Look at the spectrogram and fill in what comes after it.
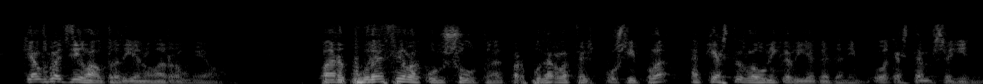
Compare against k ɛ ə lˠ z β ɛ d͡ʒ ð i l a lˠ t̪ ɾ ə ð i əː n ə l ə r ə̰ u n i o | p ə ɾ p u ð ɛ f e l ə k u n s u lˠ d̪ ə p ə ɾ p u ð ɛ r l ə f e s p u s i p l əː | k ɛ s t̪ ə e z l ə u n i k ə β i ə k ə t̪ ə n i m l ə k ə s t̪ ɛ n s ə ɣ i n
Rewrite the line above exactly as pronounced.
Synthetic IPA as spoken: k ɛ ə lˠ z β a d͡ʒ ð i l a lˠ t̪ ɾ ə ð i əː n ə l ə r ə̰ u n i o | p ə ɾ p u ð ɛ f e l ə k u n s u lˠ t̪ ə p ə ɾ p u ð ɛ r l ə f e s p u s i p l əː | k ɛ s t̪ ə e z l ə u n i k ə β i ə k ə t̪ ə n i m l ə k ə s t̪ ɛ m s ə ɣ i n

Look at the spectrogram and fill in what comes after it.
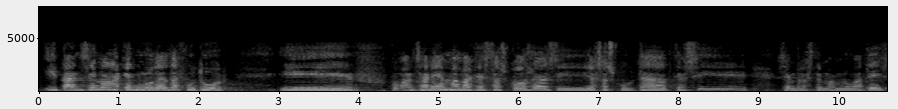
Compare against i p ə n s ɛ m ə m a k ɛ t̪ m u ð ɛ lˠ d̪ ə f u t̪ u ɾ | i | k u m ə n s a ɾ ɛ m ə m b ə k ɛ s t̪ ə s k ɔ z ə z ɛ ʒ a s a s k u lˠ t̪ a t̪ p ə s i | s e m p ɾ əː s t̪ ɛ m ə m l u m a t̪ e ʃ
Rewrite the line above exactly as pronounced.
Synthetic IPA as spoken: i p ə n s ɛ m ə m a k ɛ t̪ m u ð ɛ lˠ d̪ ə f u t̪ u ɾ | i | k u m ə n s a ɾ ɛ m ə m b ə k ɛ s t̪ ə s k ɔ z ə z i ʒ a s a s k u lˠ t̪ a t̪ k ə s i | s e m p ɾ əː s t̪ ɛ m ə m l u m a t̪ e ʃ

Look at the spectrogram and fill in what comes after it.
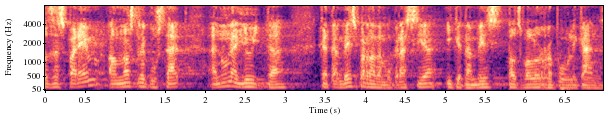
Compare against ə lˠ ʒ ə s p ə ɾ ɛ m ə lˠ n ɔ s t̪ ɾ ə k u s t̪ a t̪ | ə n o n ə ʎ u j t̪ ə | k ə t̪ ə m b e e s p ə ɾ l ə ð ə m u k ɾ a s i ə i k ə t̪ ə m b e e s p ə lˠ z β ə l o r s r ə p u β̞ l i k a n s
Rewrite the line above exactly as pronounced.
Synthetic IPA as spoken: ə lˠ z ə s p ə ɾ ɛ m ə lˠ n ɔ s t̪ ɾ ə k u s t̪ a t̪ | ə n u n ə ʎ u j t̪ ə | k ə t̪ ə m b e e s p ə ɾ l ə ð ə m u k ɾ a s i ə i k ə t̪ ə m b e e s p ə lˠ z β ə l o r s r ə p u β̞ l i k a n s

